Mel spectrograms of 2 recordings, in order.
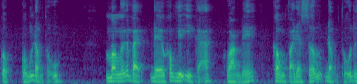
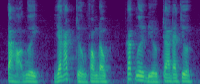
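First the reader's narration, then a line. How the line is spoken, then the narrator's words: Shout, then indifferent. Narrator (Vietnamese): Hoàng đế vỗ bàn quát, ngay sau đó lại đạm mạc nói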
